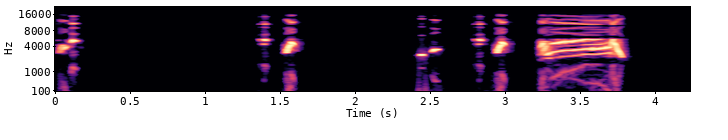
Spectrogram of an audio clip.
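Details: Málaga-style goldfinch singing for educating young birds: sparse sharp chirps separated by pauses, ending in a half-second buzzing, layered trill.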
